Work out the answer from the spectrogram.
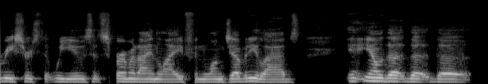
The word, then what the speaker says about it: spermidine: So let's go back to Spermidine, and it's Spermidine or Spermidine. I think I've been saying it wrong. It's tomato. Okay. we say Spermidine.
